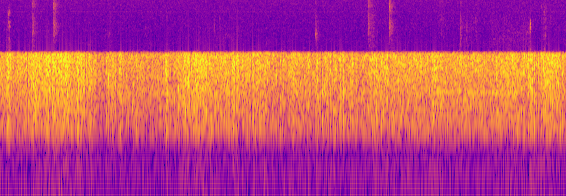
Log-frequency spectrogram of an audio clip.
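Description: Steady hiss of ham radio static fills the band while an amateur operator tunes and swaps antennas, a broad even wash of noise with faint crackles, constant and fairly loud, no voices.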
